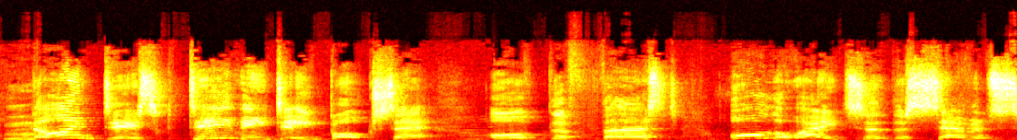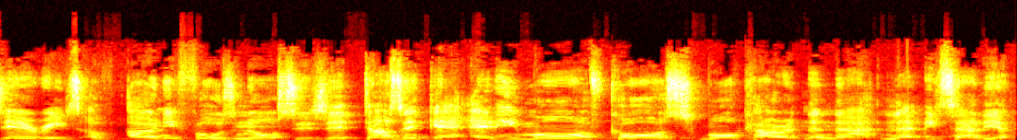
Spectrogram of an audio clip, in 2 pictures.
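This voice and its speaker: A man's voice: high-pitched, sing-song, normal speed, few pauses, a bit bright. A man playing a brash male Cockney market trader with pushy sales patter who keeps saying "of course". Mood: hawking. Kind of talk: comedy sketch character monologue.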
